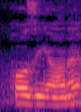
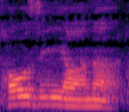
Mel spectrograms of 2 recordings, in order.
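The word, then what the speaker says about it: Hosianna: Here's your Hosiana. Of course, the S is pronounced like a Z, and A always says a sound, so it's an O says O, so it's Hosiana.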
